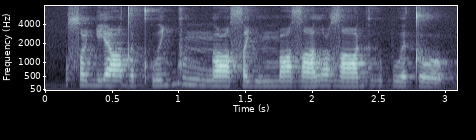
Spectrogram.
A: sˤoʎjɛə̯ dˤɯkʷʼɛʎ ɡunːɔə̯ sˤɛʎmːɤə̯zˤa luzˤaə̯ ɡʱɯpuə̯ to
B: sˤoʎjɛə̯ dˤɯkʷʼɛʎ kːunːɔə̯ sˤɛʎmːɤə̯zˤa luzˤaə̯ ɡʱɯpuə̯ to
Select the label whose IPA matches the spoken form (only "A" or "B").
A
